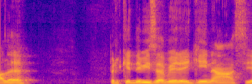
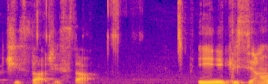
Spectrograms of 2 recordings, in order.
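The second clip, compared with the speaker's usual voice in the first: ordinary talk, nothing marked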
